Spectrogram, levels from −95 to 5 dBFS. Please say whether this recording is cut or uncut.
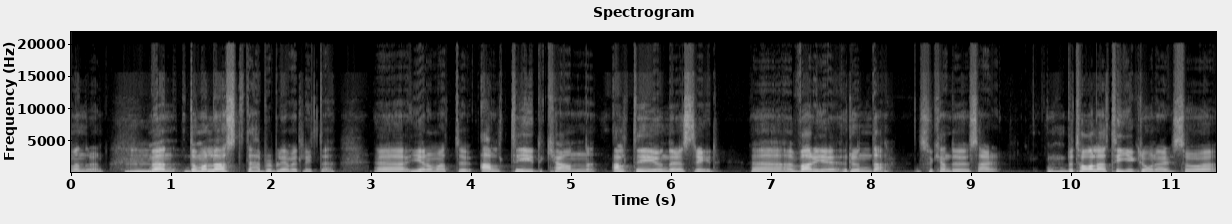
cut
